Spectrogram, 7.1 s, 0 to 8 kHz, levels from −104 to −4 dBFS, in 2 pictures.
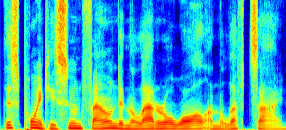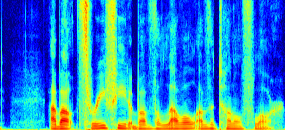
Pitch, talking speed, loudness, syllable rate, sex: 120 Hz, 195 wpm, -20 LUFS, 4.6 syllables/s, male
